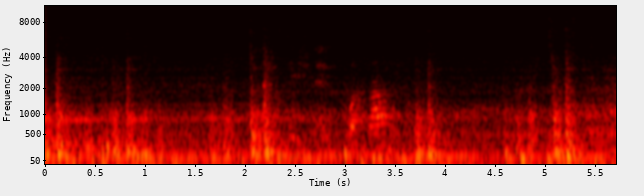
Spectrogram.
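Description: A train rumbles steadily along the rails, heard from inside, with rhythmic clacks of the wheels.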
